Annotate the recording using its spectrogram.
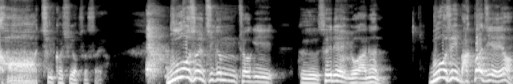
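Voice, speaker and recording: A man's very slow, high-pitched speech with very wide pitch swings and long, frequent pauses. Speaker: Bible teacher. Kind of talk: Bible study lecture with audience. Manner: loud; animated.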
